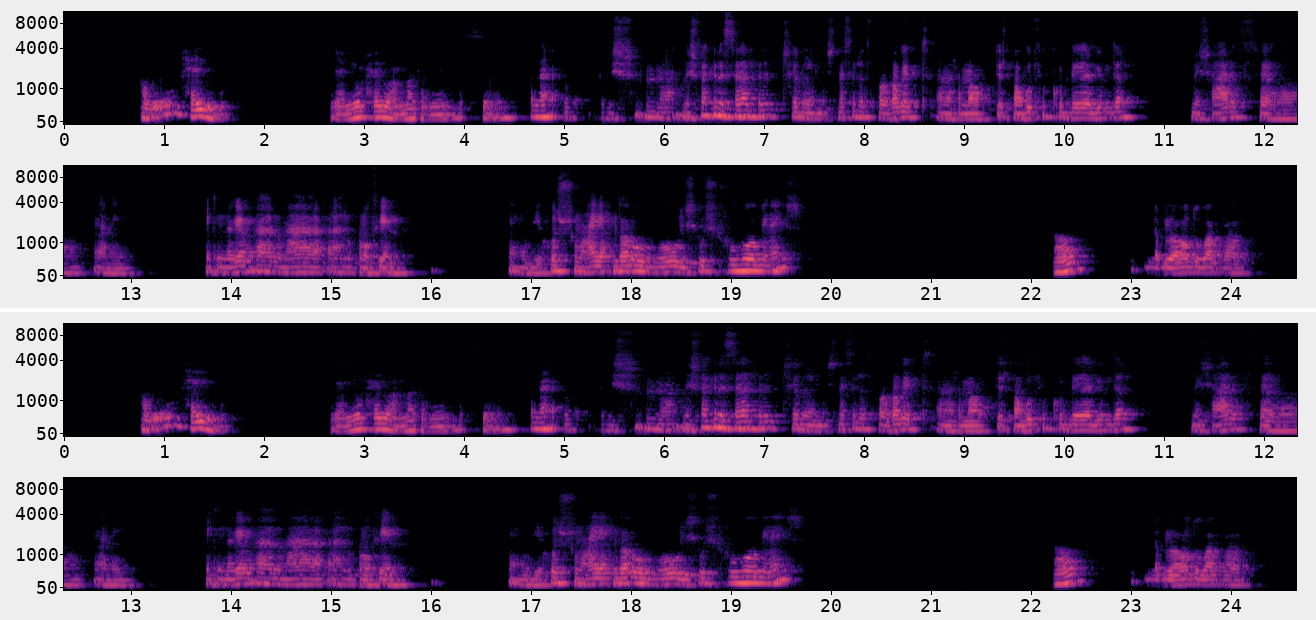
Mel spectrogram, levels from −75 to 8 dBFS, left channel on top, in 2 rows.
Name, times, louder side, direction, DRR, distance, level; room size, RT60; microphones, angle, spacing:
voice 1, 0.8-1.7 2.7-4.5 22.2-22.5, left 2 dB, 50° left, 8 dB, 0.7 m, -30 dB
voice 2, 4.7-5.1 5.4-10.7 11.3-13.0 13.7-15.8 16.8-19.7 23.1-24.1, left 1 dB, 75° left, 5 dB, 2.2 m, -32 dB
12.0 x 6.1 x 5.4 m, 0.43 s
head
